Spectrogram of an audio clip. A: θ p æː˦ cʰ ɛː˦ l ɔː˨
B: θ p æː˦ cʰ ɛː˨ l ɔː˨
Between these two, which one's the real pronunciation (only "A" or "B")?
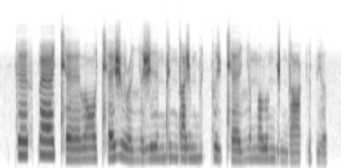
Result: B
